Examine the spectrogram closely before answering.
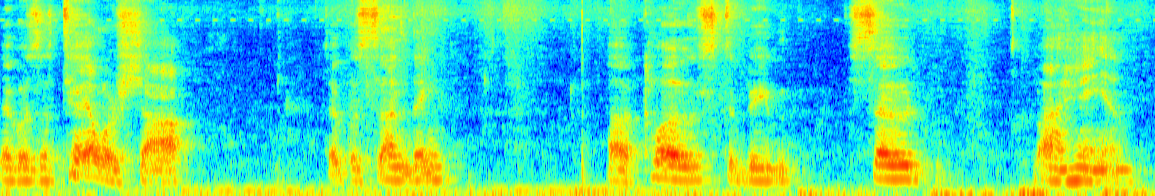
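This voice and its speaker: A very slow delivery with long, frequent pauses, audible room echo and noticeable background noise. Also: woman. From Baltimore, US (Little Italy). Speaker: grandmother recounting memories. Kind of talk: oral history storytelling. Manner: halting, with many fillers.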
